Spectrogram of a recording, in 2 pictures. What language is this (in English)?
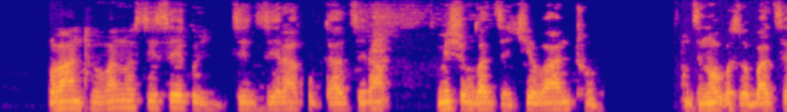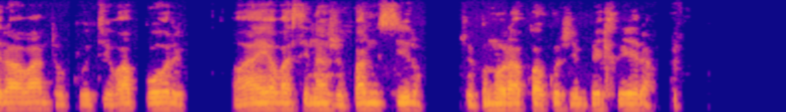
Ndau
